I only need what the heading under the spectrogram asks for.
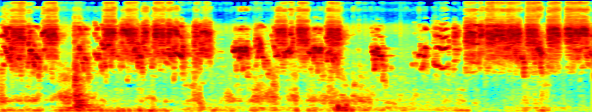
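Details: Budgies of a breeding pair giving rapid high chirps, warbles and squawky notes in an almost unbroken stream, with a short quiet break near the end.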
